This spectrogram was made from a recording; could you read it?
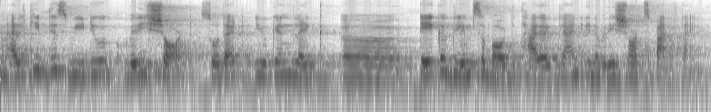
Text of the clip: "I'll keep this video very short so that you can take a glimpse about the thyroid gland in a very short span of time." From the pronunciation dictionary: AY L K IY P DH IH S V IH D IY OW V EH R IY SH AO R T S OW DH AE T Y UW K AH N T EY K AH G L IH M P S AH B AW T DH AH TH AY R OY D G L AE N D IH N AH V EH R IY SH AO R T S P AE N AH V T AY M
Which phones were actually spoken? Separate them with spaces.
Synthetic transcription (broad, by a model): AY L K IY P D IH S V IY D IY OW V EH R IY SH AO R T S OW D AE T Y UW K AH N T EY K AH G L IH M P S AH B AW T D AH T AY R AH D G L AE N D IH N AH V EH R IY SH AO R T S P AE N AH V T AY M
